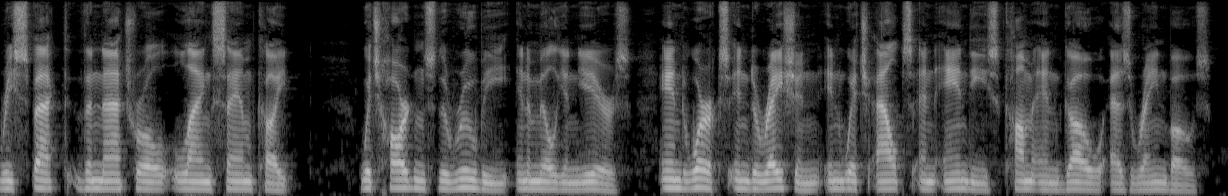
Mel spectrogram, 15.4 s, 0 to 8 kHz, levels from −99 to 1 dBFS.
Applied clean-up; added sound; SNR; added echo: none; none; none; none.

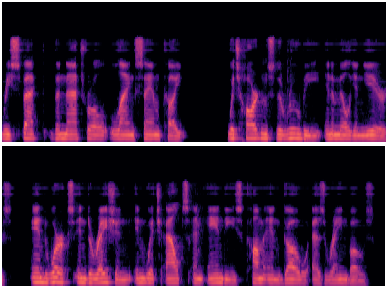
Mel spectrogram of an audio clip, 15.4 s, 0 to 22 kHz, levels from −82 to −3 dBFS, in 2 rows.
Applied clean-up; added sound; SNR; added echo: neural mask model DeepFilterNet 3.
